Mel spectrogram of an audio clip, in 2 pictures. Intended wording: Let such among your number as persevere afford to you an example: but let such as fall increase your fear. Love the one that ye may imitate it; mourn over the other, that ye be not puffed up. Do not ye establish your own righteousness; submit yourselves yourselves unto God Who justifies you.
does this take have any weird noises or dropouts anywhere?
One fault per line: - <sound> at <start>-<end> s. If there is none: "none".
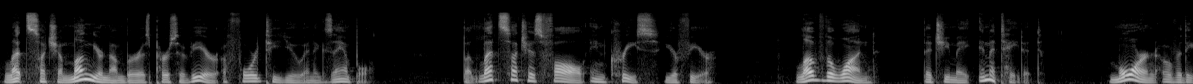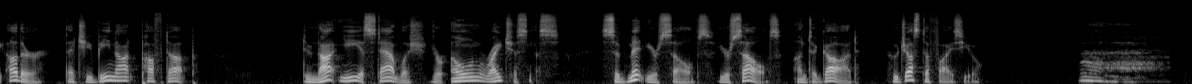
- sigh at 22.7-23.6 s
